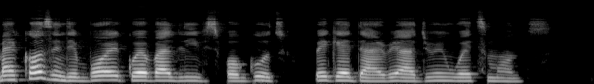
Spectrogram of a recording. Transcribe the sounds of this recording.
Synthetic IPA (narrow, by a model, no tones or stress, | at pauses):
maɪkɔzĩndebɔjɡwɛvalivsfɔɡud | weɡɛt̚daɹiadjuɹĩnwɛtmɔ̃nts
